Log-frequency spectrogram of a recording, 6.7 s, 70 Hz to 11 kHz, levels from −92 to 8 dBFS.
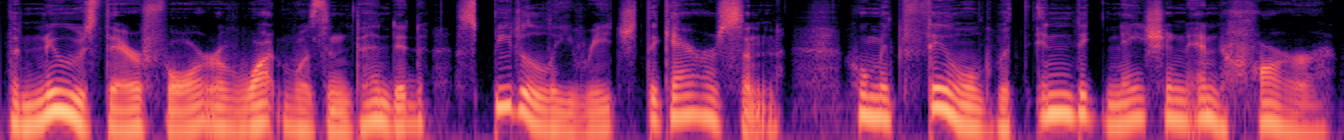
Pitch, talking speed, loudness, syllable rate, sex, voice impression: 130 Hz, 160 wpm, -18 LUFS, 5.4 syllables/s, male, very masculine, adult-like, slightly thick, slightly tensed, slightly powerful, bright, soft, slightly muffled, fluent, slightly cool, intellectual, refreshing, sincere, very calm, friendly, reassuring, slightly unique, elegant, sweet, lively, kind, slightly modest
